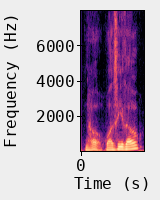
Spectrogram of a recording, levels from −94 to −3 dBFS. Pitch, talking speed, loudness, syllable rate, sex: 125 Hz, 190 wpm, -14 LUFS, 3.8 syllables/s, male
